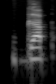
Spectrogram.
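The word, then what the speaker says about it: 값: Bacimnya ada 2, biep sama siat. Yang dibaca hanya yang depan. Jadi kita bacanya gap aja. Siatnya gimana? Abaikan. Ya, gap.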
